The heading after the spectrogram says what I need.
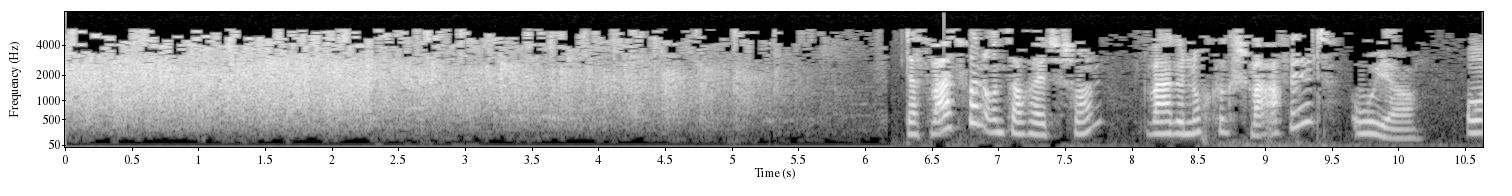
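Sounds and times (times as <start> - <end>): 
crowd applauding: 0.0 - 6.2
speech: 6.3 - 10.6.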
